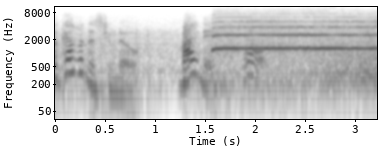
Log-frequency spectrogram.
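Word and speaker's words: Froy: My name's Troy. You said Florence? No, oh, not even deep. Troy. I'm sorry, I can't hear. It rhymes with joy.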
